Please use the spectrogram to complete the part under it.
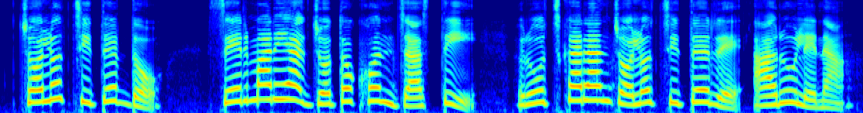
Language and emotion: Santali, neutral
